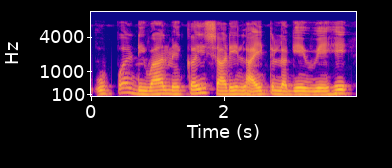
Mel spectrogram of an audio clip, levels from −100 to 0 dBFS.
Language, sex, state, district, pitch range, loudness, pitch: Hindi, male, Jharkhand, Deoghar, 130-150 Hz, -16 LUFS, 135 Hz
